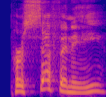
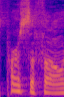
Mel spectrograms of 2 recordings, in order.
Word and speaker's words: Persephone: 6-minute overrun, continuation of that match, and the post-match with Persephone, who we previously pronounced as Persephone, and everyone got mad.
